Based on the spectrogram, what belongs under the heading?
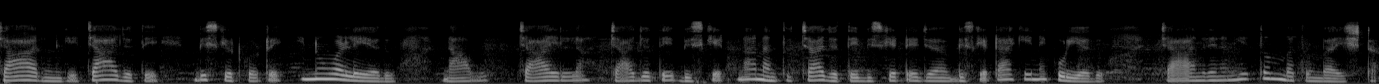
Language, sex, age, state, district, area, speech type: Kannada, female, 18-30, Karnataka, Mysore, rural, spontaneous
